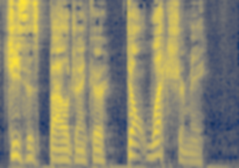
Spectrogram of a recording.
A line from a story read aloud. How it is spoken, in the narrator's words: I spat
